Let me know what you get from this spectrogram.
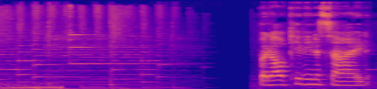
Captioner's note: glass dings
